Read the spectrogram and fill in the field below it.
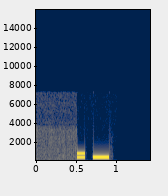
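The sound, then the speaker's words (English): Two short electronic telephone ringing tones, the first slightly briefer than the second, sound in quick succession before the call is answered. They are clear, with quiet around them and no one talking. “It was ringing and ringing, and then you answered.”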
